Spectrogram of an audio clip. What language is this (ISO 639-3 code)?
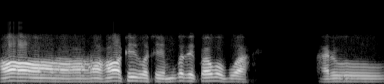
ori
